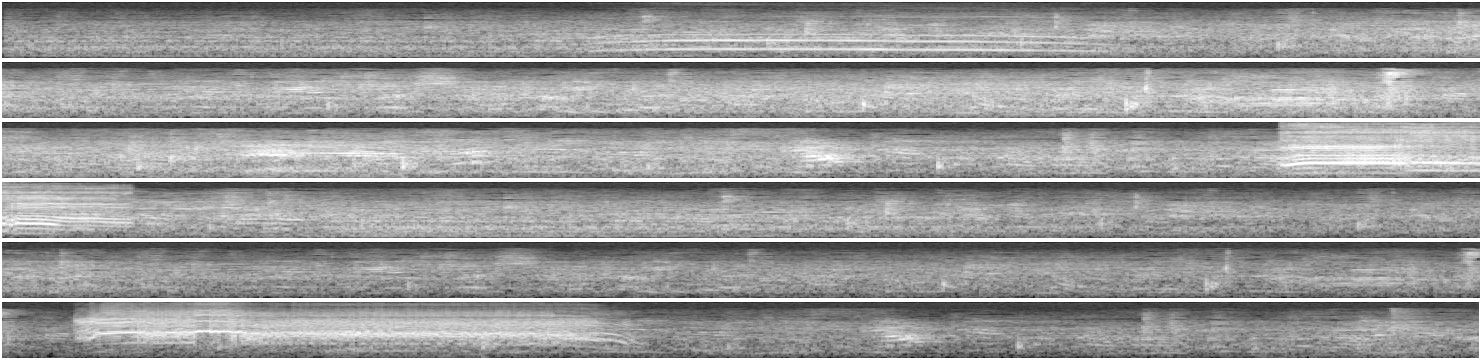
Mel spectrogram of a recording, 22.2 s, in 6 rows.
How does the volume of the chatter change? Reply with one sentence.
The volume of the chatter goes up, then down.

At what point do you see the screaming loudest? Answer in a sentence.
The volume of the screaming peaks at 11 seconds.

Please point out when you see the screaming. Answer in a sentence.
The screaming can be heard from 1.4 to 2.9 s, from 10.6 to 11.4 s and from 18.6 to 20.1 s.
